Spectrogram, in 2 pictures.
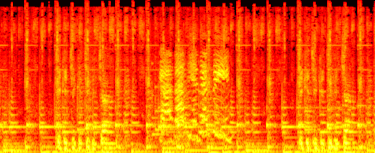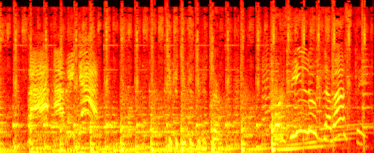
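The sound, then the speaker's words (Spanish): A Spanish-language children's cartoon toothbrushing song, lasting two minutes to match the recommended brushing time, plays loud, with bright childlike singing over a bouncy, jingly backing that runs continuously throughout. “Tienen una canción que dura dos minutos, que es el tiempo recomendado de cepillado dental.”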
